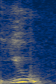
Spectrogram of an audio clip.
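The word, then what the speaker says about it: ewe: For example, E-W-E, it is pronounced as U.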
